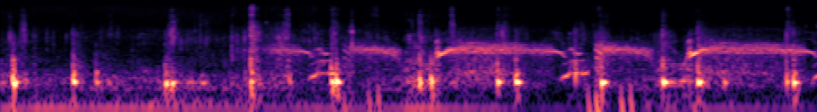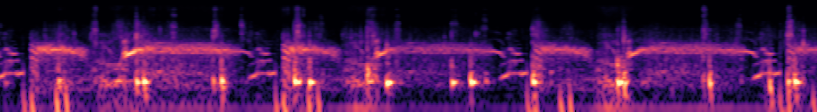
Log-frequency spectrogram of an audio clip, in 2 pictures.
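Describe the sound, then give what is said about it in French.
Strange, horrible screams heard in a basement rise and fall in a steady repeating cycle, each wavering cry drawn out for about a second, with sharp knocks and clatter scattered throughout. “Il entend des cris étranges, des cris horribles.”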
